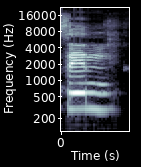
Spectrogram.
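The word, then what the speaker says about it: Seine: এটা অবস্থিত হচ্ছে সেন নদীর তীরে, ঠিক আছে, উচ্চারণ আসলে সেন, বাট বাংলায় লিখলে তো এরকম হয়ে যায়।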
